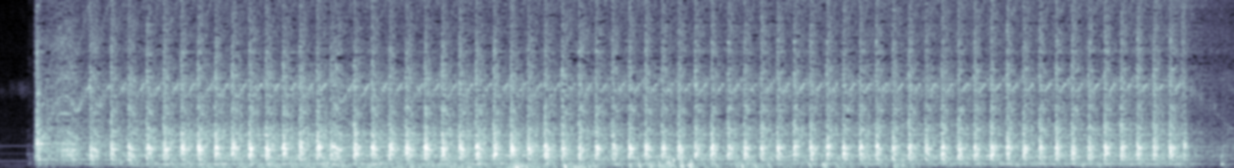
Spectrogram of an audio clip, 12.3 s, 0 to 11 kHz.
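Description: Mazda MX-5's freshly installed replacement four-cylinder engine being cranked by the starter, pulsing evenly at about five beats a second without catching, then cut off abruptly after about eleven seconds. The owner suspects the fuel lines are connected the wrong way round.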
